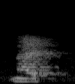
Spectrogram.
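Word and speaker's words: knife: तो ये साउंड का भी, ये क्या होता है, चाकू, नाइफ, तो इसमें के साइलेंट रहता है।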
